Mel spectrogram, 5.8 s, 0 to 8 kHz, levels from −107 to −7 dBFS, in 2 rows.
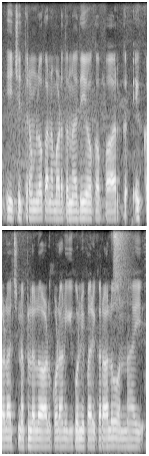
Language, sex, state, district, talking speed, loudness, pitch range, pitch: Telugu, male, Telangana, Hyderabad, 125 wpm, -16 LUFS, 105-110 Hz, 105 Hz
